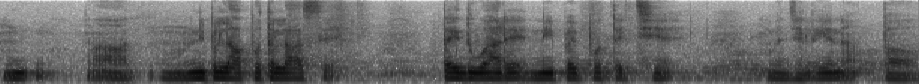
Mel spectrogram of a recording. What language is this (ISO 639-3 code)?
mai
